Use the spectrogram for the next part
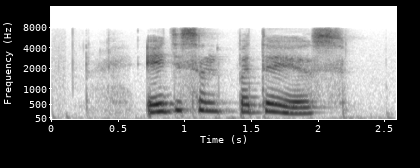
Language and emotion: Russian, neutral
